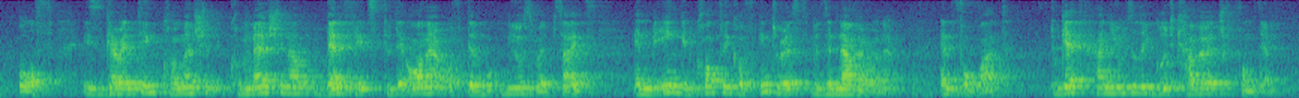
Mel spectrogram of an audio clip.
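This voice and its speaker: A man talks at a moderate pace with ordinary pitch variation, with audible room echo and light background noise. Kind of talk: lecture. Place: hall.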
